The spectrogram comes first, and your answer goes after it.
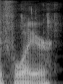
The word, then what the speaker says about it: foyer: Also, some people say foyer, and it's perfectly fine.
